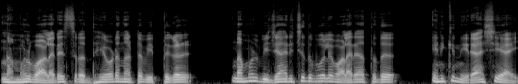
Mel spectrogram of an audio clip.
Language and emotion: Malayalam, sad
